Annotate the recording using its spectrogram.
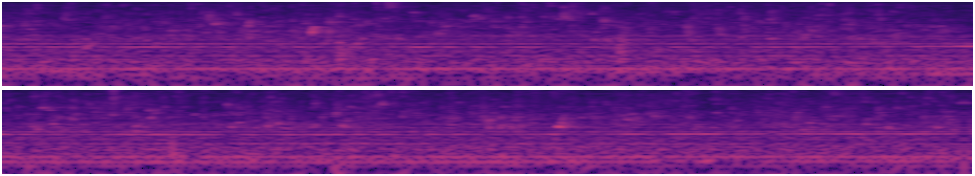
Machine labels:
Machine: pump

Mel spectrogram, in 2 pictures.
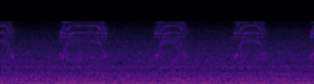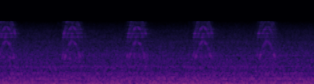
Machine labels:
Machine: slide rail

